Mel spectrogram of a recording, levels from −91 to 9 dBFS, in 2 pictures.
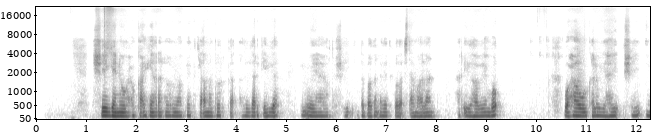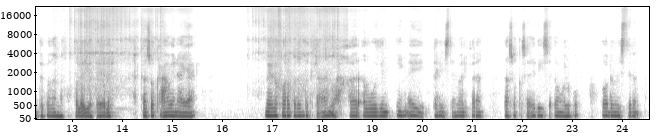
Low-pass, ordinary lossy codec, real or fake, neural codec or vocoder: none; none; fake; codec, 44.1 kHz, 7.8 kbps, DAC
